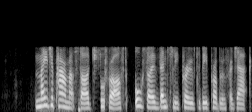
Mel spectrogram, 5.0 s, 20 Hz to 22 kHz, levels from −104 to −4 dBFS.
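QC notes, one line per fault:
Throughout, iLBC codec: The speech sits in a narrowband channel with nothing above 4 kHz, so sibilants and breath are dulled. Each short frame's excitation is coded independently, which gives the voice a plainly audible rough, slightly synthetic grain. The character fits the 20 ms frame mode at around 15.2 kbps. Fine detail in the excitation is approximated rather than reproduced.
1.84–2.10 s and 3.36–3.42 s, lost iLBC frames: In the first range, about 200 ms of audio goes missing in patches scattered across roughly 240 ms, with the longest gap lasting around a tenth of a second. The second dropout loses 40 ms. The decoder covers each hole by repeating the last pitch cycle blended with noise, which produces a held, buzzy, breathy vowel. Because iLBC frames stand alone, the voice is right again almost immediately after each gap.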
